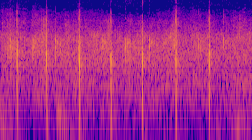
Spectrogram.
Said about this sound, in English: All right. Why don't you give some applause to him still? Yeah.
